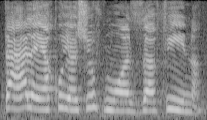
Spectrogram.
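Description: An actress with an Egyptian accent playing a loud, nosy working-class aunt in a TV comedy. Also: female voice, high-pitched, slight background noise. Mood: teasing. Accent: Egyptian Arabic. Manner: boisterous, teasing, quick-tongued. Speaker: visiting aunt. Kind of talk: TV comedy acting. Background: music.

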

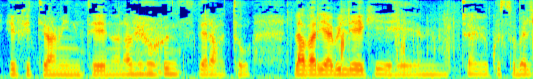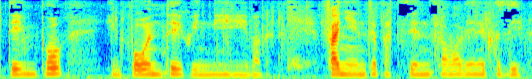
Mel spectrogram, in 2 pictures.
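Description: A woman chats casually to a vlog camera, hoarse and losing her voice, at times breaking into a whisper. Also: lowish voice, mellow, a little hiss or hum. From northern Italy. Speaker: daily vlogger. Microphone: phone at arm's length.

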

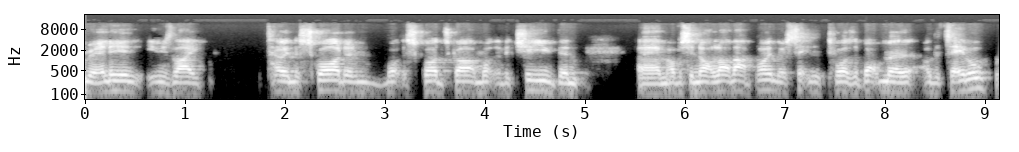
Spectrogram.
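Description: A man's voice: lowish voice, breathy edge, rough recording. A young English man, a rugby player, chatting loosely as a podcast guest over a video call, with lots of fillers. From England. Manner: relaxed, rambling with fillers and laughs. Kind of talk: casual podcast interview. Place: home room, indoors. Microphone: headset on video call.

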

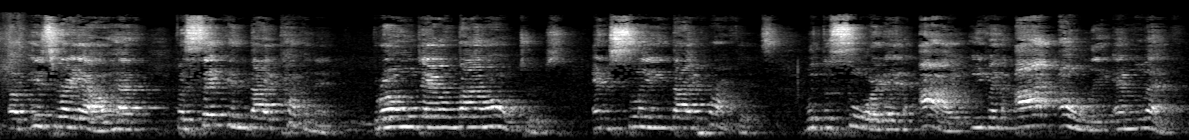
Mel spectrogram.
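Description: A woman reading scripture aloud at a church service, slow and measured. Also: high-pitched. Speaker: scripture reader. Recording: echoey room, voice from a distance, faint noise.

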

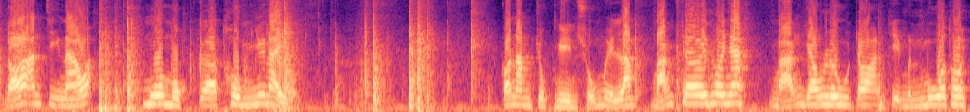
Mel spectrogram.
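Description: Man doing a hard-sell sales pitch. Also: moderate pace, long pauses, noisy background. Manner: insistent hard selling, short repetitive bursts. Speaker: live-sale seller of power tools.

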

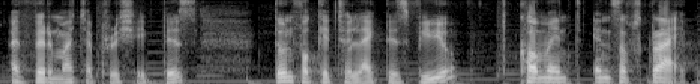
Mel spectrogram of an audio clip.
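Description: A man's voice: lowish voice, fairly quick, fairly bright tone, faint music behind. A young man with a South African accent giving a casual, conversational football news update, mixing English with Zulu and addressing viewers as friends, close on a handheld microphone. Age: young adult. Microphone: handheld microphone close to the mouth.

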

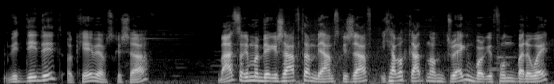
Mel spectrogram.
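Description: A young man giving chatty, excitable let's play commentary, often tagging his sentences with little questions. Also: a little high, rapid-fire. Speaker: gaming video host. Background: faint game music.

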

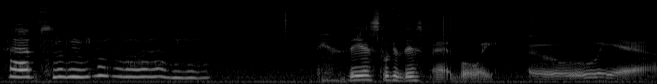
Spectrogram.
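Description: Gushing older woman with gravelly voice. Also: high voice, slight background noise. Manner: gushing, exclaims over each item. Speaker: vlogger showing gifts. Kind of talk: casual show-and-tell chat.

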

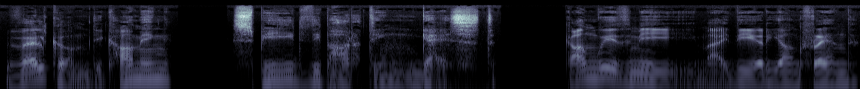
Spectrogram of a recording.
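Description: A suave, menacing old vampire count, as a man puts him on for a storybook reading. He drawls each word with slow, silky courtesy that hides a threat, and the dry, close sound keeps every hush near. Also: on the low side, lively intonation, creaky, dry recording, exaggerated voice. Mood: courtly.

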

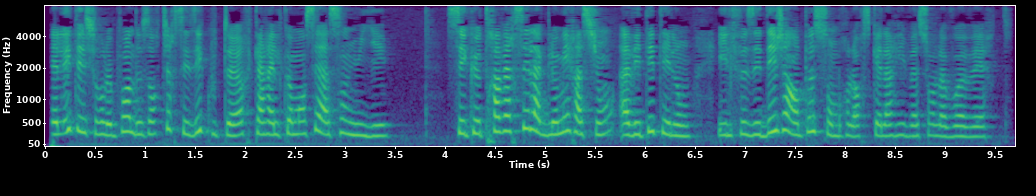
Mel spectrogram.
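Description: A student narrating a fairy-tale storybook about road safety for a school project, reading steadily aloud. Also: female voice, sits high, brisk.

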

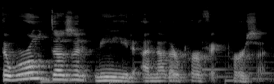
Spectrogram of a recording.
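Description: A woman's voice: lowish voice, expressive, moderate pace, vocal fry, soft background music. A middle-aged woman telling a personal story and giving a motivational talk, emphatic and emotional, speaking straight to her viewers.

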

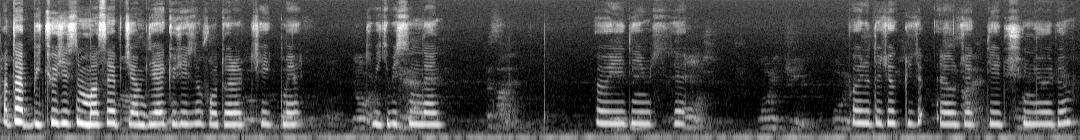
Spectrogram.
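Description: A woman with a high but fairly flat voice talks her viewers through a building game in a casual, chatty way. Her tone is soft and mellow, and she drifts into quiet muttering as she works. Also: moderate pace, pauses often. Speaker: game video creator. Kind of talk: casual gameplay commentary.

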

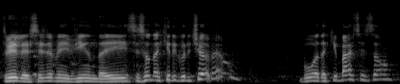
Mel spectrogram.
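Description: A man from Brazil doing stand-up crowd work, teasing the audience loudly on a comedy club stage. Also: on the high side, lively intonation, very fast. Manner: teasing, loud, jokey banter with the audience.

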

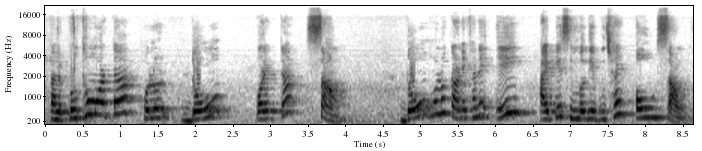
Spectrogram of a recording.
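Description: A woman teaching a video lesson, speaking slowly and repeating sounds drill-style. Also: high voice, expressive, a little mellow, echoey room. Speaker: English teacher.

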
